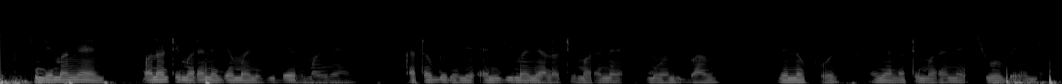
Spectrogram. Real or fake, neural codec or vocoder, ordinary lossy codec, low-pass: real; none; none; 3.6 kHz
